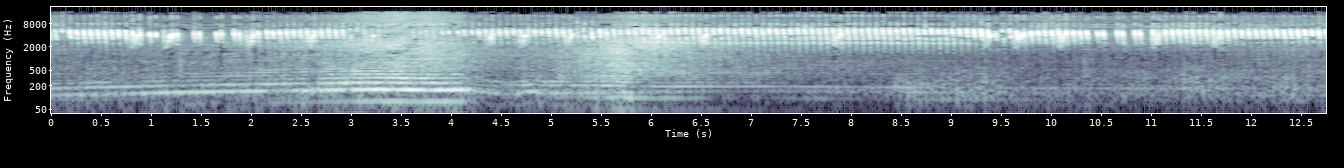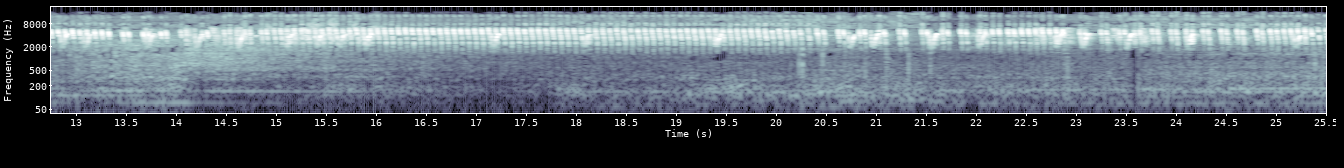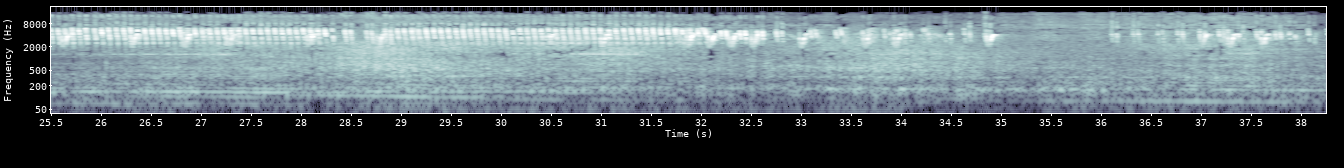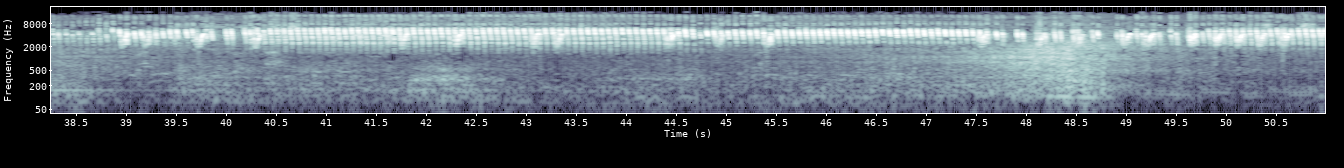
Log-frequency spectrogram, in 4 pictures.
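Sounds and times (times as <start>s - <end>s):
bird trilling high: 0.0s - 50.9s.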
